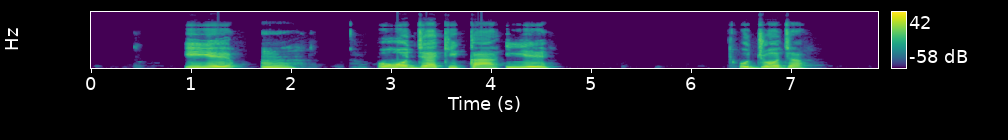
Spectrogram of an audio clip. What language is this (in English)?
Yoruba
